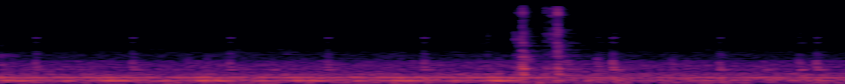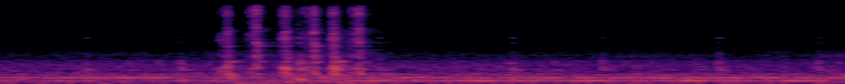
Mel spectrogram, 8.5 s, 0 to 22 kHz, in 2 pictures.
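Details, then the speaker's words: Early-1980s Carroway 52-inch ceiling fan, model EF100, 120 V, at medium speed (about 59 W, 0.62 A): low steady motor hum with scattered sharp ticks and a short clicking burst, likely from the canopy rubbing the electrical box. "It wasn't for that clicking sound, this would be pretty quiet. That clicking noise really wouldn't be in a normal use case."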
